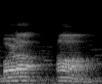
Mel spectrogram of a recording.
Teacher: मध्य भाग की बात की जाए तो बड़ा आ, तो उसमें जीभ का मध्य भाग होता है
